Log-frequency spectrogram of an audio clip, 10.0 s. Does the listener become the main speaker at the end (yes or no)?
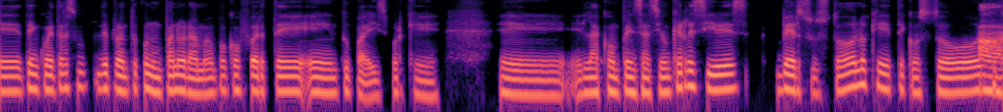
no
